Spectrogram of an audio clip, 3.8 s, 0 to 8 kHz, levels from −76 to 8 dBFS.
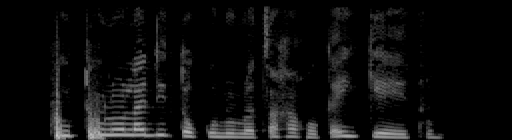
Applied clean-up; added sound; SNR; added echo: none; none; none; none.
